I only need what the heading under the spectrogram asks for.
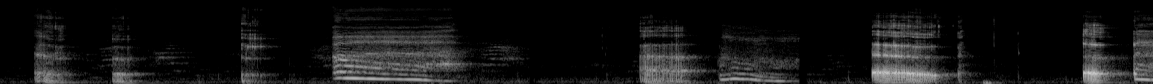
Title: Beautiful Girl BURP COMPILATION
